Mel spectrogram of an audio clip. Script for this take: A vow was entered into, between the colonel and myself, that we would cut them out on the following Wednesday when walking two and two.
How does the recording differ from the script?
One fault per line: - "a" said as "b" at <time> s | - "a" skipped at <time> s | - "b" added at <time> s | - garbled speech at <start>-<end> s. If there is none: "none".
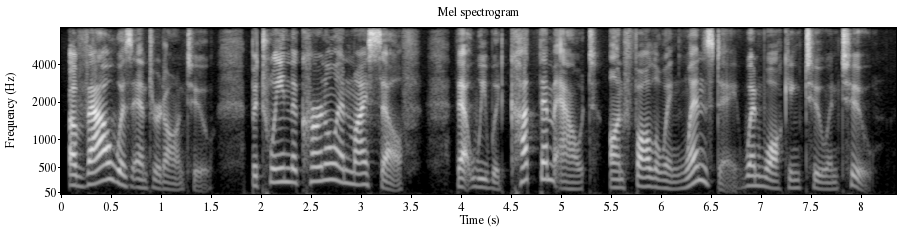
- "into" said as "onto" at 1.0 s
- "the" skipped at 5.6 s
